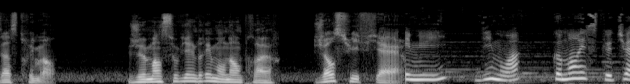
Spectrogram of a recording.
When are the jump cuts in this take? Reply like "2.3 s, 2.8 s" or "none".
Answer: 4.0 s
